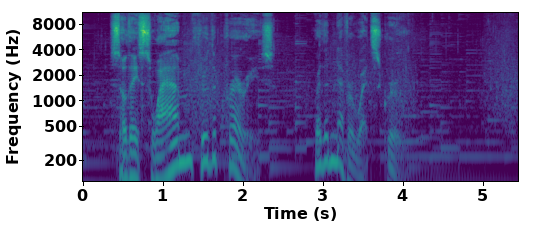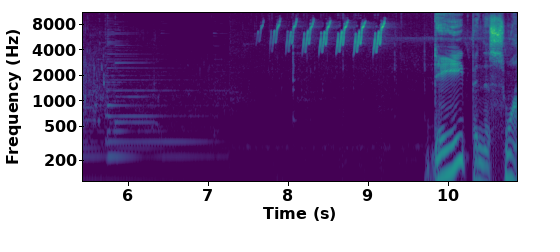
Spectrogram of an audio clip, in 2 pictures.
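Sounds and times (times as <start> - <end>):
speech: 0.4 - 4.2, 9.9 - 10.8
bird trilling in bright rising chirps: 7.6 - 10.5.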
